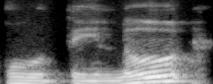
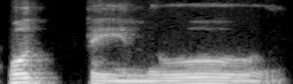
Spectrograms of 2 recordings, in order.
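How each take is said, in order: First: The t sound is short and single. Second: The t sound is doubled and held longer. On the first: "bisa dibaca ringan" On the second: "bisa dibaca dengan tasdid"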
